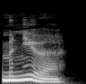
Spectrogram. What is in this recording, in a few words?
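"manure", English, British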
